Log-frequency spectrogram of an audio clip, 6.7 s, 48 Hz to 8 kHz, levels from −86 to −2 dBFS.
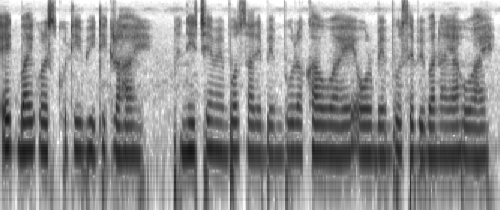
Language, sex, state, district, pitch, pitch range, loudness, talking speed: Hindi, female, Arunachal Pradesh, Longding, 195 Hz, 185-200 Hz, -19 LUFS, 205 wpm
